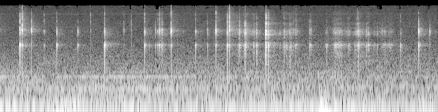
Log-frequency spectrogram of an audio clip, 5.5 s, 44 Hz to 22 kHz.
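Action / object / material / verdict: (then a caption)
scrape / plastic screw lid of a cream jar / plastic / none. Long natural nails scratch and tap the flat top of a round white plastic screw lid on a closed cosmetic cream jar held in one hand, in quick strokes. The result is a steady, quiet run of dry, bright scratches and sharp little clicks, ringing out almost instantly, with a tonal edge near 3 kHz over a low background rumble.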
